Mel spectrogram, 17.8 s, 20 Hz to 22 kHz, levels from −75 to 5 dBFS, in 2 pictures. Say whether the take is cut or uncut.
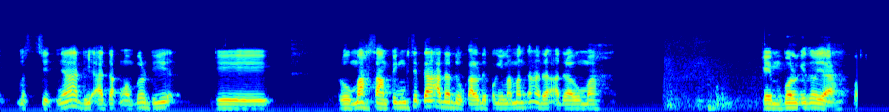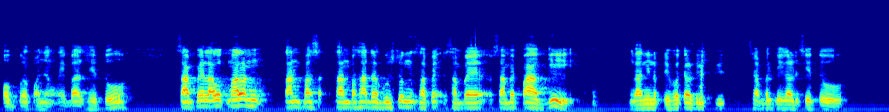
cut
